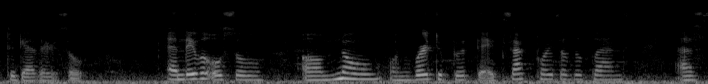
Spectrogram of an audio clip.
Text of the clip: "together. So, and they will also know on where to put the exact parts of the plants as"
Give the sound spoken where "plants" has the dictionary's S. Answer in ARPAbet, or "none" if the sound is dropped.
none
